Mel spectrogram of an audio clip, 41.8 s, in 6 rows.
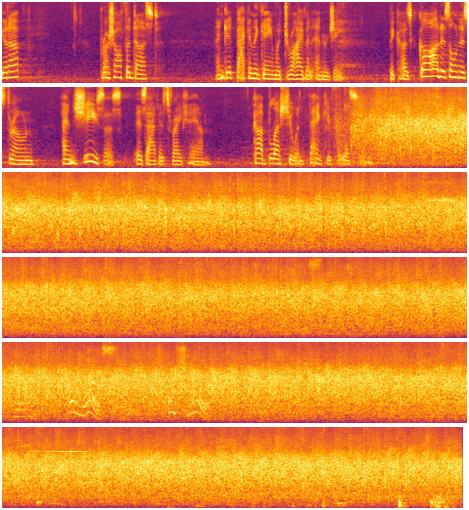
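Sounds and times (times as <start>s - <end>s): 
speech: 0.0s - 0.5s, 1.5s - 2.4s, 3.2s - 10.2s, 10.8s - 12.8s
audience applause: 12.0s - 41.7s.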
